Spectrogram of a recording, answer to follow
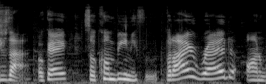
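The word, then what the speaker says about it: コンビニ: I read on Reddit that a lot of convenience store, and I'm gonna refer to a convenience store, by the way, as konbini, because that's just how they say it over there.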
